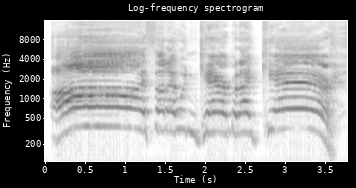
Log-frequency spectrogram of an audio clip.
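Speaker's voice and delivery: high, loud laughing wail; laughing outcry. Real, not acted. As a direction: cry out in shocked amusement. Reacting to gruesome story scene.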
